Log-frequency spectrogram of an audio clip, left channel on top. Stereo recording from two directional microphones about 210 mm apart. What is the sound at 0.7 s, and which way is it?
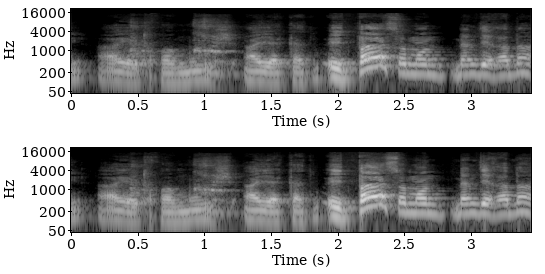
Speech, 25° right (ahead or behind).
